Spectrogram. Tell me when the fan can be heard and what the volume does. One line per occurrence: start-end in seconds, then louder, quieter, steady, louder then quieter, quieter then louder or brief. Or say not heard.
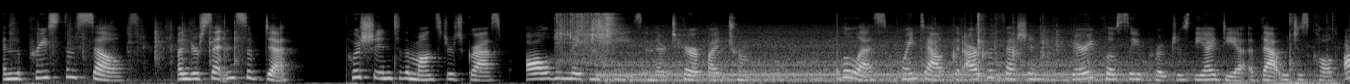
5.9-13.4 quieter.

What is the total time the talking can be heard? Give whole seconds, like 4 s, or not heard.
13 s.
